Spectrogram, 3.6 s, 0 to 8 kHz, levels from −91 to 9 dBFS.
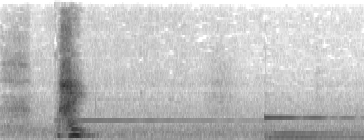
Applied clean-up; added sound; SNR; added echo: none; none; none; reverberation time 0.2 s.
